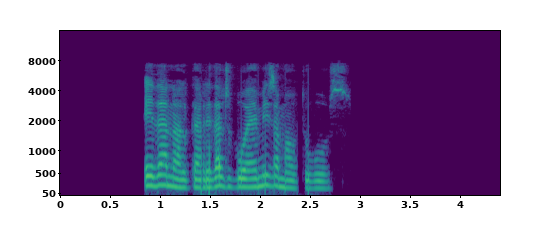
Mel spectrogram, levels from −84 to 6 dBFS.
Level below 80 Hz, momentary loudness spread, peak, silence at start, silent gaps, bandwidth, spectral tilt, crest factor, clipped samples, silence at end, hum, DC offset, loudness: -58 dBFS; 9 LU; -6 dBFS; 0.85 s; none; 8 kHz; -5.5 dB/octave; 20 dB; under 0.1%; 1.55 s; none; under 0.1%; -24 LUFS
